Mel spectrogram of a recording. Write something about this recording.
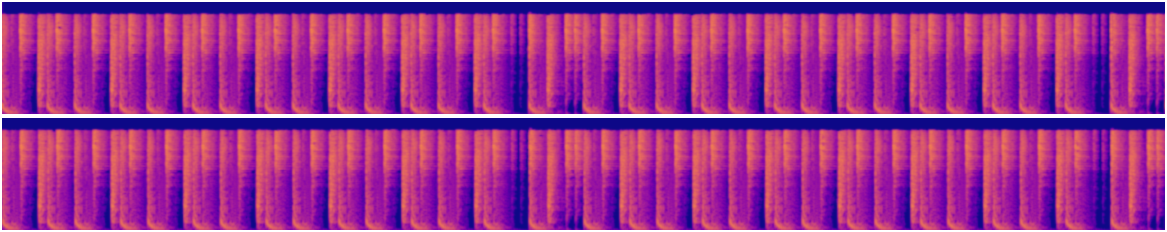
I took a few one-shot samples from a bunch of free packs I downloaded off the net (legally), I gave the kick some subtle crunchy distortion in the high end whilst trying to retain it's core sound and it's punch, I altered the transients and the pitch of the samples to make them pop more and sound more to the point and I placed a coloring compressor on the master to give it a bit more overal volume raise without causing it to clip in a bad way.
